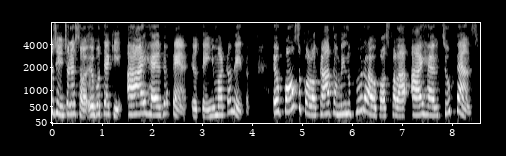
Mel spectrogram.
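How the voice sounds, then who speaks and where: High-voiced Brazilian woman teaching. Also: fairly bright tone. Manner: explanatory, checks understanding often. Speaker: English teacher. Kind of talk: recorded class lesson.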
